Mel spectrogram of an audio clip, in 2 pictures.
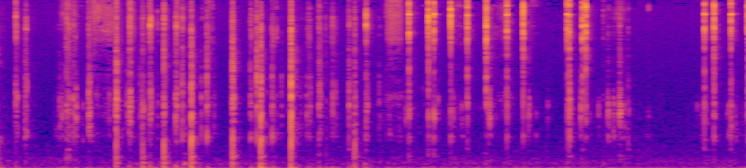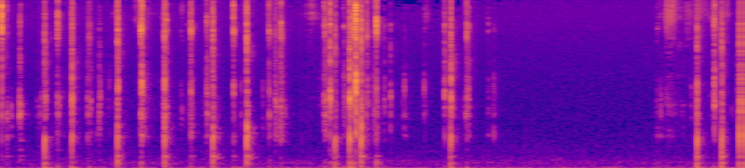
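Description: Fingertips with short nails press and tap the backlit keys of a small plastic Razer Tartarus Chroma gaming keypad. The result is a steady stream of quick, sharp clicks with bright edges that stop almost instantly, over a faint low background rumble.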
